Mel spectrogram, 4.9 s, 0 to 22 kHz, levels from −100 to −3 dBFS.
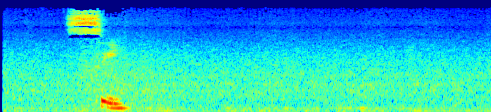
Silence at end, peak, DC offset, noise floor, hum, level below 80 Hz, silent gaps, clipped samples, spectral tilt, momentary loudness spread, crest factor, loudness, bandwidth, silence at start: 0 s; -8 dBFS; under 0.1%; -44 dBFS; none; -52 dBFS; none; under 0.1%; -4 dB/octave; 25 LU; 20 dB; -20 LUFS; 16.5 kHz; 0.05 s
